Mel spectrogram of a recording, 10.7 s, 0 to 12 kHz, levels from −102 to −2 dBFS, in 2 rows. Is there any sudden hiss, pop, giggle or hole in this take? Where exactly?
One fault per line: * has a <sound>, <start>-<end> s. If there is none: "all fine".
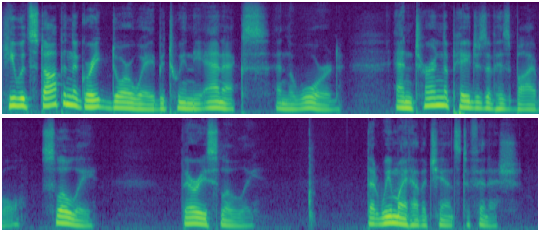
* has a laugh, 8.4-8.5 s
